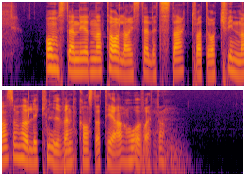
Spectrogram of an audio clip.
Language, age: Swedish, 18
